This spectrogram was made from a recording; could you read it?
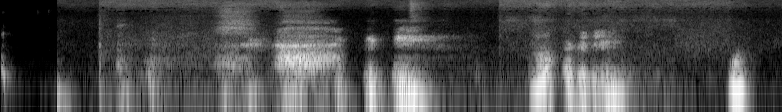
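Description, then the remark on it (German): Someone clears their throat over and over, a series of rough, gravelly rasps and grunts in irregular bursts with short breathy pauses between, fairly loud. “Ich habe nicht mal die Hälfte der Räusperer hier mit reingenommen.”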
